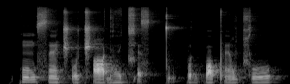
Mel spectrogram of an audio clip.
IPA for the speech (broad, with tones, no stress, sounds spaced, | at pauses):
k ũ˧˥ ɡ s ɛ̃˧ t͡ʃʼ ʊ˨˩ t͡ʃʼ ɑ˨˩ ɡ ɛ̤˥ t͡ɕ ɛ̰˧˥ s tː ṵ˩˧ pː ə˧˥ ɡ p ɒ˩˧ pʼ ɛ̃˩˥ w t͡ɕʰ u˧˥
